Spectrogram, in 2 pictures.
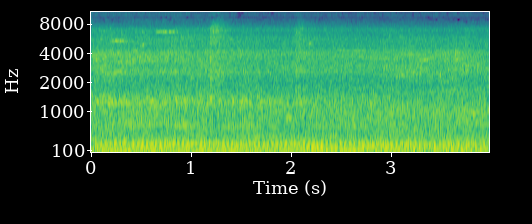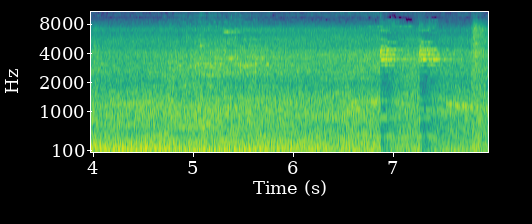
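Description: A small engine running steadily with a low hum, with a couple of sharp clatters near the end.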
